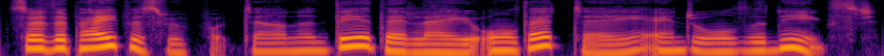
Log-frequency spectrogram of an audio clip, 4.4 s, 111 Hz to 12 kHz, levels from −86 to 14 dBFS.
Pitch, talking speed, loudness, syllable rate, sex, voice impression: 190 Hz, 230 wpm, -19 LUFS, 4.6 syllables/s, female, feminine, gender-neutral, very adult-like, middle-aged, slightly relaxed, slightly powerful, slightly dark, slightly soft, clear, fluent, slightly raspy, cute, slightly cool, very intellectual, refreshing, very sincere, very calm, very friendly, very reassuring, very unique, elegant, very wild, very sweet, slightly lively, very kind, modest, slightly light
